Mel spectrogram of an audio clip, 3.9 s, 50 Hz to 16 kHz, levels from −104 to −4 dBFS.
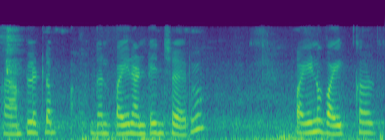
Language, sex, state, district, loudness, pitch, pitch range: Telugu, female, Andhra Pradesh, Visakhapatnam, -25 LUFS, 245 Hz, 230-265 Hz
